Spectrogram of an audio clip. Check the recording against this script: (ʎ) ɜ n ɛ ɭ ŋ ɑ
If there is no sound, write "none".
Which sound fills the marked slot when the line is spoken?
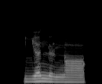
ʎ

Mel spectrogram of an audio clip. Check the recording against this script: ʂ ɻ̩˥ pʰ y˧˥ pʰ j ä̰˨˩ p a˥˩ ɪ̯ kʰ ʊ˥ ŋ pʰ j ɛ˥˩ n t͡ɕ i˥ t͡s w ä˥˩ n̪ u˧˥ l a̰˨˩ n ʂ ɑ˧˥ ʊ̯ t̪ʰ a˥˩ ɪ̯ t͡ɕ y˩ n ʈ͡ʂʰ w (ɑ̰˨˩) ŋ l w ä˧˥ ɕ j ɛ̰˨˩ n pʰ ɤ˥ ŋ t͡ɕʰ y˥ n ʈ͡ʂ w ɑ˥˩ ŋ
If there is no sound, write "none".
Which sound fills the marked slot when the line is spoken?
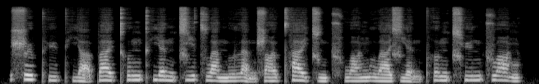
ɑ˧˥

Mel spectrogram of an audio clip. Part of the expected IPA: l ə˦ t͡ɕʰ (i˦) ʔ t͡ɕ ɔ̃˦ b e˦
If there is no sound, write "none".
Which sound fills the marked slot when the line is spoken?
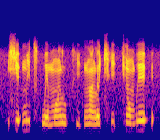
i˦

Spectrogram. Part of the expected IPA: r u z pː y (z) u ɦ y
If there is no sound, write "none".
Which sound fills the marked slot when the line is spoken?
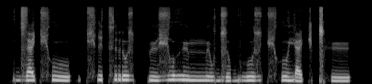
ʑ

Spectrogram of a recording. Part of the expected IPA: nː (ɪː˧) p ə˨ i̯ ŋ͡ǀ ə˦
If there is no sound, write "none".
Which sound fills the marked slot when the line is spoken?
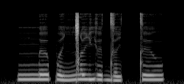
əː˧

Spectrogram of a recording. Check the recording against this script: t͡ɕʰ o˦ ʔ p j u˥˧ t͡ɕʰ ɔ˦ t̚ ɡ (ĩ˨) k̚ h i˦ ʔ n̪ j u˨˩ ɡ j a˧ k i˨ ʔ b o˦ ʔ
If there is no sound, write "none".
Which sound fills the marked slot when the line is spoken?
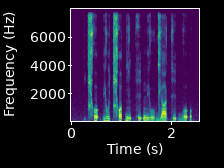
ĩ˨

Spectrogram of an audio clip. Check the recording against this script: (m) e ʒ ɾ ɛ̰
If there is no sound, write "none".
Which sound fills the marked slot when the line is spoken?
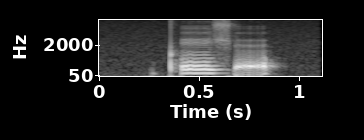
pʼ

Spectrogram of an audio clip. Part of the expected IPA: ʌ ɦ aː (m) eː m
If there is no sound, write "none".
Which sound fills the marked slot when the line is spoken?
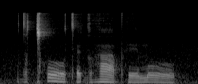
pʰ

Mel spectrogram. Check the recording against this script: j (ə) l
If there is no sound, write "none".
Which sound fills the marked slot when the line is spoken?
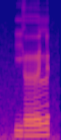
ə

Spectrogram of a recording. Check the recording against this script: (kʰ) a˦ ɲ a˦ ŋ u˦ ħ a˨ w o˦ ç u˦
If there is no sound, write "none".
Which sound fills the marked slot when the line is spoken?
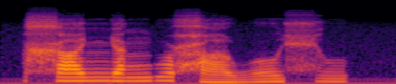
x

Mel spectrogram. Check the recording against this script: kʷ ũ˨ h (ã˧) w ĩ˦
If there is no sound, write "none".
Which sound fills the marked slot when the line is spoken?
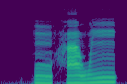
ã˧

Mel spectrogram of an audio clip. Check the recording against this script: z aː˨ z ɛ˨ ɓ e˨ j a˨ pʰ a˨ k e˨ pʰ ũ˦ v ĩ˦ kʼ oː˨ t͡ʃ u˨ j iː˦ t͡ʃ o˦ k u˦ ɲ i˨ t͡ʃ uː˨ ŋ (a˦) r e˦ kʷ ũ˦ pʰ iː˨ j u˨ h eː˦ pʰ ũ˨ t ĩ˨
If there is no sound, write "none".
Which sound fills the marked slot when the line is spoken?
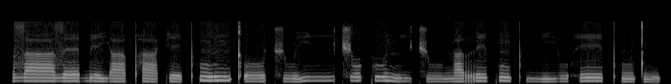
a˦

